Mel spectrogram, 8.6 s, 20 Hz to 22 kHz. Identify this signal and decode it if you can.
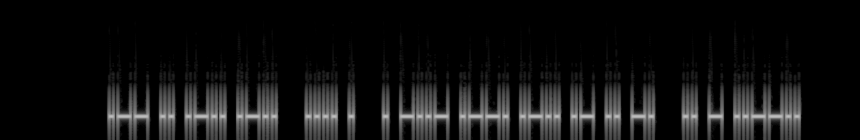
Morse code, heard as a keyed tone, about 28 wpm, 700 Hz. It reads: WILL HE EXPLAIN IT?
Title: Sentences from Top 1100 Words 28wpm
